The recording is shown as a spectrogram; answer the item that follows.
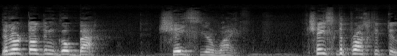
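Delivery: tearful voice, words welling up, starting to cry. A speaker retelling a scripture story, starting to cry. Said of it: "I don't know why I'm starting to cry".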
